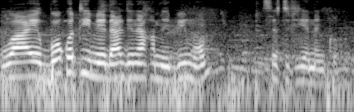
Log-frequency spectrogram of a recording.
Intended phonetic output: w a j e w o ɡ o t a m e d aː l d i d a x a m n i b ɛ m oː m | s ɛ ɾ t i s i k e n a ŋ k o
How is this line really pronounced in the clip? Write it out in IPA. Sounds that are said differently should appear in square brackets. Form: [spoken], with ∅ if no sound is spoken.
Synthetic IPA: w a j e [b] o [k] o t [i] m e d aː l d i [n] a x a m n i b [i] m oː m | s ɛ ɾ t i [f] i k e n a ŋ k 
